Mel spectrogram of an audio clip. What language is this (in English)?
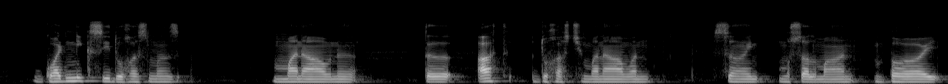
Kashmiri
